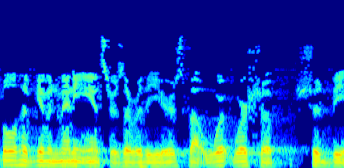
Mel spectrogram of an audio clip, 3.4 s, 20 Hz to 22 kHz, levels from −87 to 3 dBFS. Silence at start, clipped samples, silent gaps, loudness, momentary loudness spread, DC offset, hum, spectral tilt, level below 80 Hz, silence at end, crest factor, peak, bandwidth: 0 s; under 0.1%; none; -30 LUFS; 6 LU; under 0.1%; none; -6.5 dB/octave; -52 dBFS; 0 s; 16 dB; -14 dBFS; 8.4 kHz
